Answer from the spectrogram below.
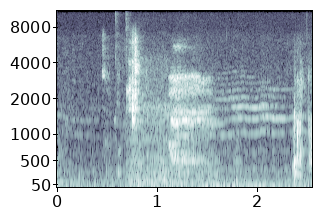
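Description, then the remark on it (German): A cat yowls in a drawn-out, wavering cry lasting about half a second, preceded by a short sharp sound and followed by brief rustling; fairly loud, with no talking. “Oh, meine Katze schreit.”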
